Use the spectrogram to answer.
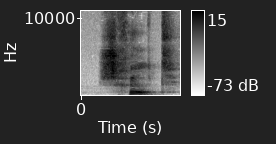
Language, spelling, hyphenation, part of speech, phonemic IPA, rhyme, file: Dutch, schuld, schuld, noun, /sxʏlt/, -ʏlt, Nl-schuld.ogg
- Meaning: 1. debt, account payable 2. any obligor’s duty to perform 3. blame, fault (responsibility for a mishap or mistake) 4. guilt, culpability 5. guilt; fault (condition of moral deficiency)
